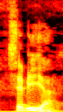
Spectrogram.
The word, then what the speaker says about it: Sevilla: it reads throughout seven it is pronounced in Spanish Sevilla if bridge is an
